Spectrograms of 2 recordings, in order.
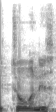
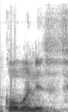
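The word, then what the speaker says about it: chauvinist: अब अगेन इसको आपको प्रोनाउंसिएशन भी सीखना पड़ेगा कि चौवनिस्ट नहीं होता, कोवनिस्ट, CH। जैसे केमिस्ट्री में CH को क्या बोलते हैं, यहाँ पे भी क्या बोला जाता है? कोवनिस्ट।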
